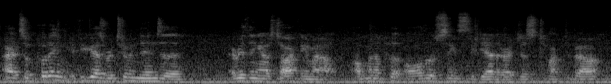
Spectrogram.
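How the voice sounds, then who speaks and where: A man's voice: mid-range voice, fairly even intonation, quick pace, background noise. Laid-back twenty-something man, mic at a distance. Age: 20s. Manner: laid-back, friendly, calls viewers buddy and bro. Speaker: golf livestreamer. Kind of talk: casual livestream chat and golf tips. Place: backyard outdoors.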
